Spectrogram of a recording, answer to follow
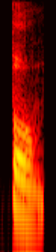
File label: "pome", Indian; Dictionary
